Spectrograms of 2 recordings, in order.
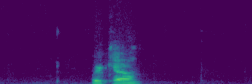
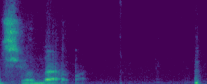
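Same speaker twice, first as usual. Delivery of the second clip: whispered aside; 15 dB quieter than usual. Real, not acted. Muttering to himself.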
